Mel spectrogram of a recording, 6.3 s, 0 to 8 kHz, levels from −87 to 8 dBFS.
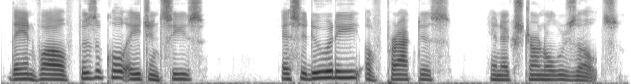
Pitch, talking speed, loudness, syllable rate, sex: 180 Hz, 95 wpm, -18 LUFS, 4.8 syllables/s, female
